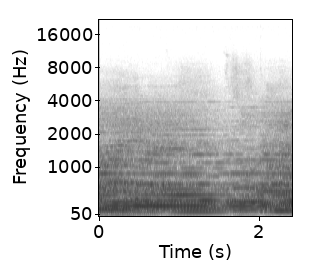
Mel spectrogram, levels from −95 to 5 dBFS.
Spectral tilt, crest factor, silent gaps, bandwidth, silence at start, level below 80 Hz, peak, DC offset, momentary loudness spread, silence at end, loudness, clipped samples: -10 dB/octave; 12 dB; none; 5.8 kHz; 0 s; -50 dBFS; -10 dBFS; under 0.1%; 4 LU; 0 s; -23 LUFS; under 0.1%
